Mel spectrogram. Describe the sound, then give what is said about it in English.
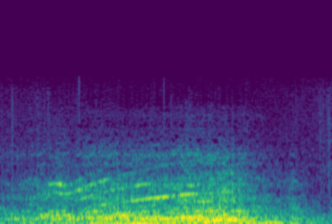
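Chief Cody's car emerges from the shadows near an alley mouth, its engine droning steadily, swelling louder as it draws near, then easing off as the vehicle slows and pulls up. No voices are heard. “He waves a signal with his electric torch and waits for his car to emerge from the shadows.”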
